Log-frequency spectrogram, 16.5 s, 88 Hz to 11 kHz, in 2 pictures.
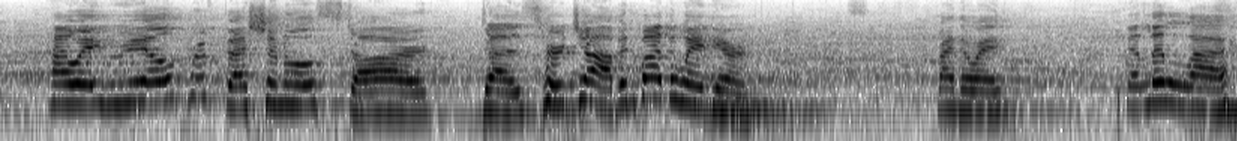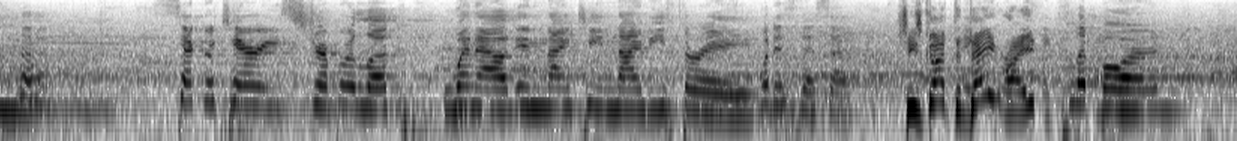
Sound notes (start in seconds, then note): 8.3 chuckles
